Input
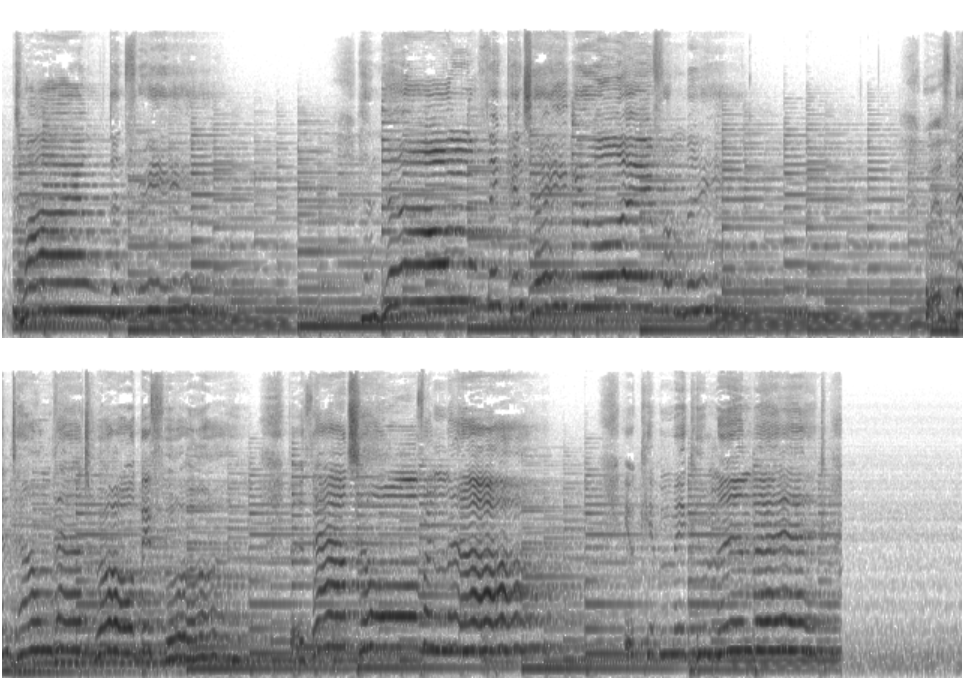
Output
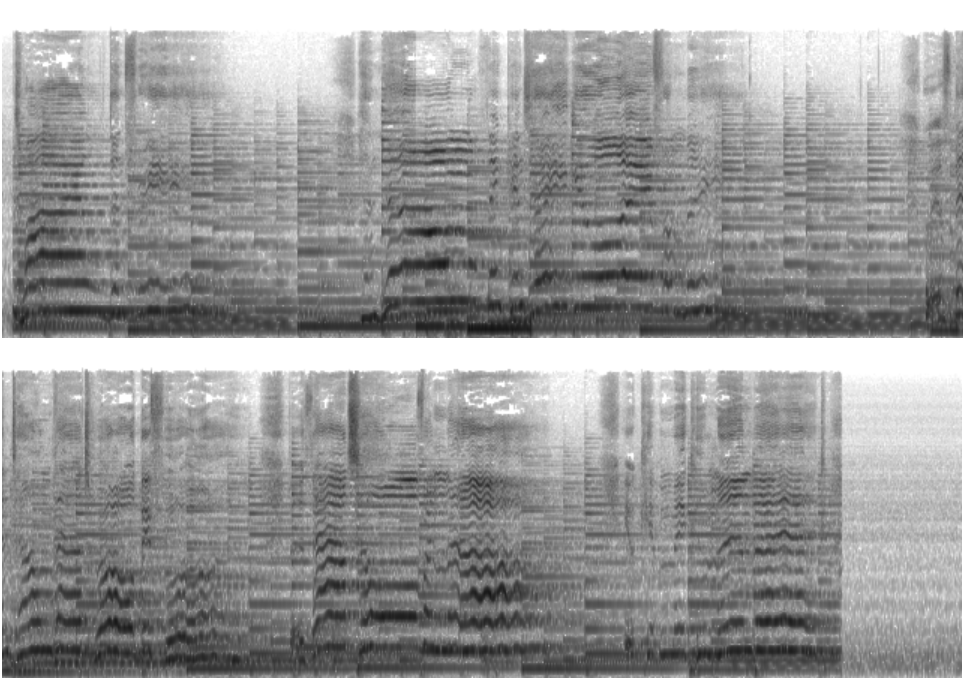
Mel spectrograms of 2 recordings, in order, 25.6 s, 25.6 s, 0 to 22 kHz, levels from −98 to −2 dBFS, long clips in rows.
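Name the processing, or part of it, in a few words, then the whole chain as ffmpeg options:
presence and air boost: -filter_complex "[0:a]asettb=1/sr,asplit=3[a][b][c];[a]atrim=end=5.524[d];[b]atrim=start=5.52:end=7.06,asetpts=PTS-STARTPTS,afade=t=in:d=0.004:c=qsin,afade=t=out:st=1.536:d=0.004:c=qsin,bass=f=250:g=12,treble=f=4k:g=-12[e];[c]atrim=start=7.056[f];[d][e]acrossfade=d=0.004:c1=hsin:c2=qsin[g];[g][f]acrossfade=d=0.004:c1=qsin:c2=hsin,equalizer=f=3.7k:t=o:w=0.96:g=4,highshelf=f=9.7k:g=5.5,volume=5.5dB"

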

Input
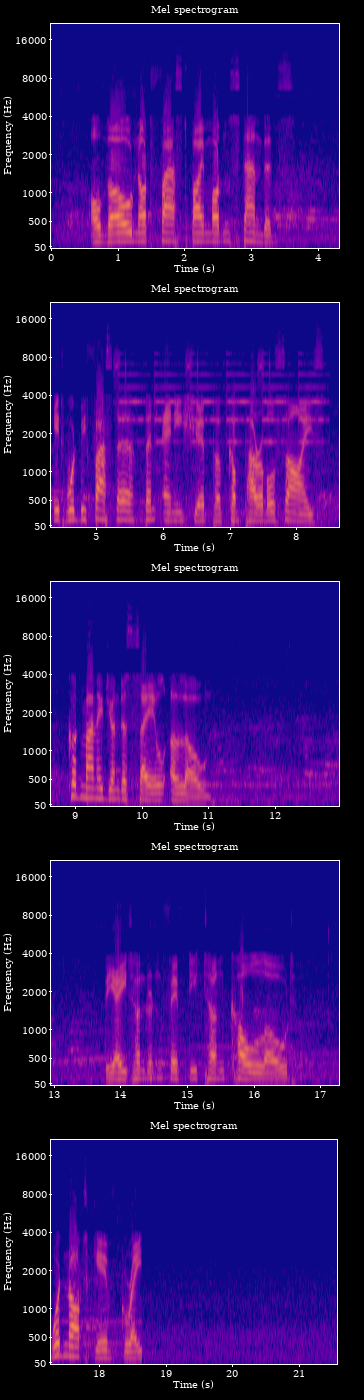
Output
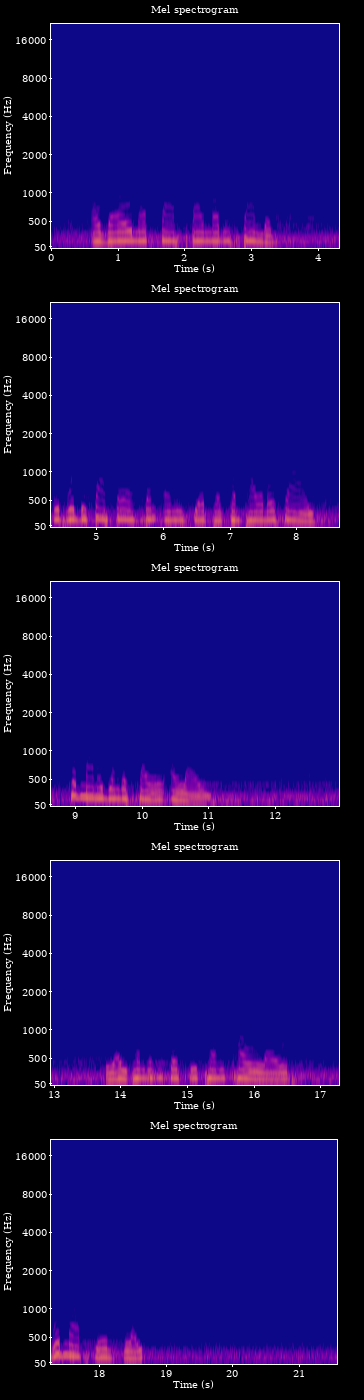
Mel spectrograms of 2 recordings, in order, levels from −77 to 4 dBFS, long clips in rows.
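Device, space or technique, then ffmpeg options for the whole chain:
the neighbour's flat through the wall: -af "lowpass=f=230:w=0.5412,lowpass=f=230:w=1.3066,equalizer=f=140:t=o:w=0.86:g=6.5,volume=1dB"

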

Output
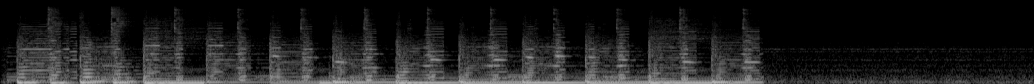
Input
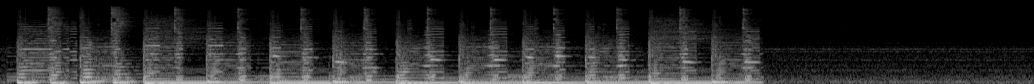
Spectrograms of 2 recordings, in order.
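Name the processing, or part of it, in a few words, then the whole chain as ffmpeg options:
parallel distortion: -filter_complex "[0:a]asplit=2[a][b];[b]asoftclip=type=hard:threshold=-27.5dB,volume=-6.5dB[c];[a][c]amix=inputs=2:normalize=0,asettb=1/sr,asplit=3[d][e][f];[d]atrim=end=2.044[g];[e]atrim=start=2.04:end=3.2,asetpts=PTS-STARTPTS,afade=t=in:d=0.004:c=qsin,afade=t=out:st=1.156:d=0.004:c=qsin,highpass=f=250:p=1[h];[f]atrim=start=3.196[i];[g][h]acrossfade=d=0.004:c1=hsin:c2=qsin[j];[j][i]acrossfade=d=0.004:c1=qsin:c2=hsin,agate=range=-33dB:threshold=-42dB:ratio=3:detection=peak,volume=-6.5dB"

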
